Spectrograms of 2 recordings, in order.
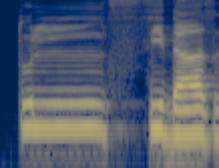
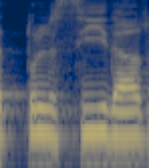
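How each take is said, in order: First: तुलसीदास with held "tul", short "si"; wrong short i. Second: तुलसीदास with long "see". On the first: Teacher showing the error, short-si तुलसीदास. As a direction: clip the si in तुलसीदास. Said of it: "गलत है". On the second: Teacher correcting students, long-see तुलसीदास. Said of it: "होता है". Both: Shown as a demonstration.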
